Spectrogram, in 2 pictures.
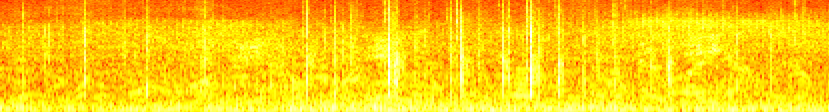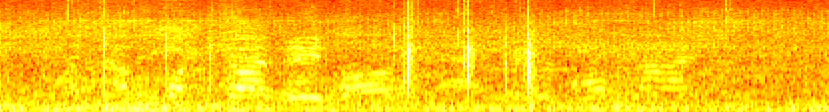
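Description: Open-air field ambience: a steady low wind rumble, faint distant voices of players calling out, and scattered sharp clicks.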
